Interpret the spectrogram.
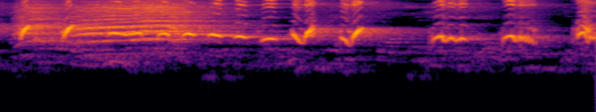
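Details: Greater green leafbird singing in the wild: a long slurred whistle gliding down, then looping up-and-down whistled notes and short burry phrases, varied and fast.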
